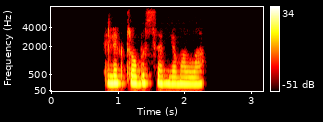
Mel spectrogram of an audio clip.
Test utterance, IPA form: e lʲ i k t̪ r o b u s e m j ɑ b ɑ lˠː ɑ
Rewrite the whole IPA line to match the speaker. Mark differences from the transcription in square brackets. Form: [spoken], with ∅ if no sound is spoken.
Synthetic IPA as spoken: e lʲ [e] k t̪ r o b u s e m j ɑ [m] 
